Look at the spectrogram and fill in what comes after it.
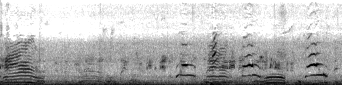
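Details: Street mother cat begging for her kitten back, fearing harm to it: a long wailing meow opens, then a run of shorter arched meows, several overlapping with lower cries, amid a low background rumble.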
